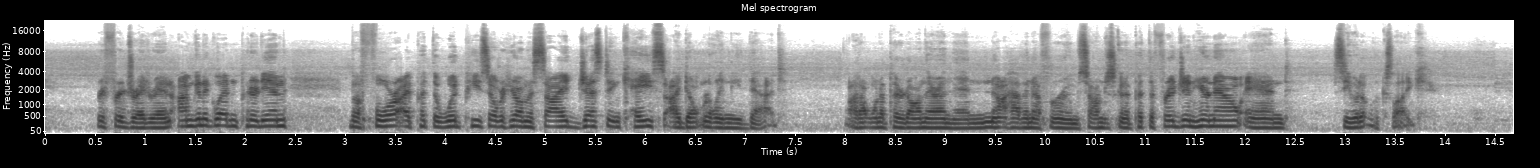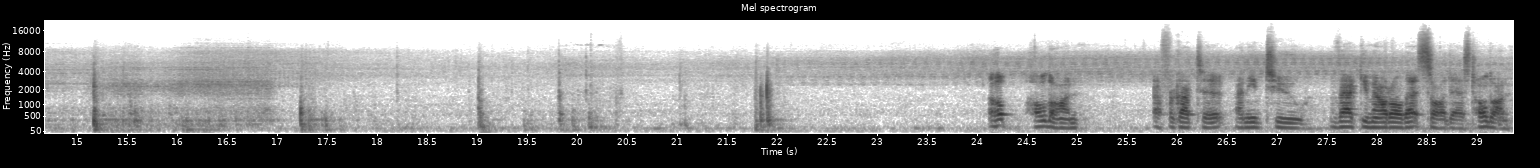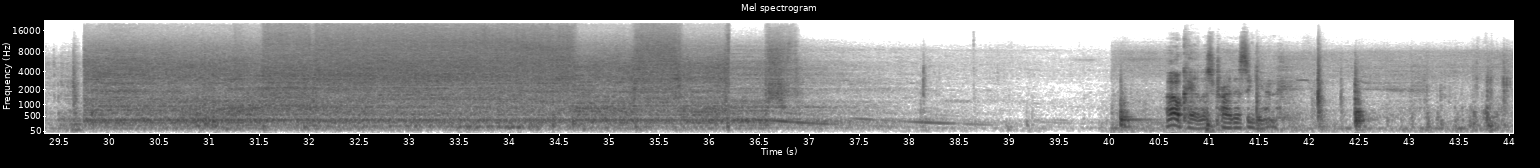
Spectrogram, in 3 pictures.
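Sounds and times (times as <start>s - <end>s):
vacuum cleaner running: 29.7s - 39.4s
motor winding down whine: 29.8s - 39.4s.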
